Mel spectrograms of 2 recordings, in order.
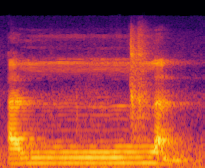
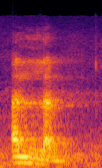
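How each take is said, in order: First: The merged sound is held too long. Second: The merged sound is held briefly, one beat. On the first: The speaker calls it wrong. "I don't say" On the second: The speaker calls it right. "I say"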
